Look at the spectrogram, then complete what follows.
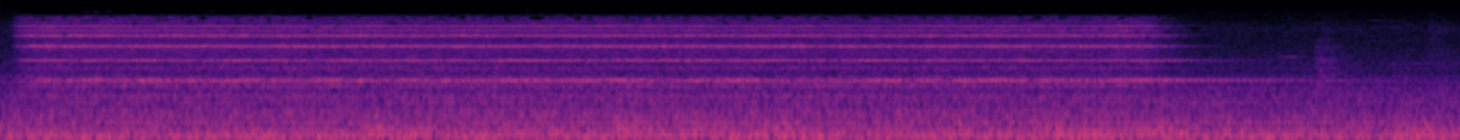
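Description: A high-pitched ringing tone that holds steady for about six seconds and then cuts off abruptly, over a low steady hum.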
